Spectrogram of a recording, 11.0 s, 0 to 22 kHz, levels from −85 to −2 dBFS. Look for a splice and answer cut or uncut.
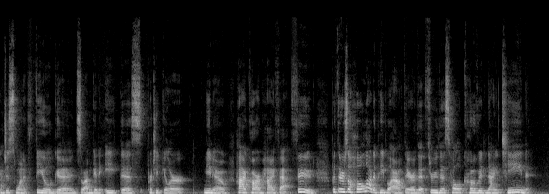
cut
